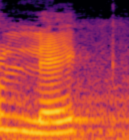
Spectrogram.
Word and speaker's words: lakh: ये है लेक, English में इसको लेक और लेख बोलते हैं, हिंदी में लाख।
